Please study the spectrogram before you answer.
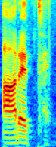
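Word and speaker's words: ἀρετή: 뭐라고 읽는다고요? 아레테.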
